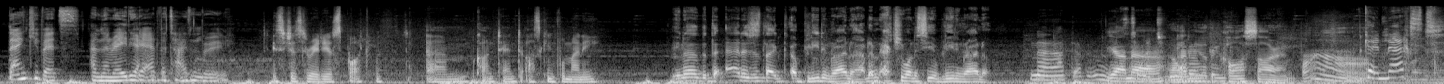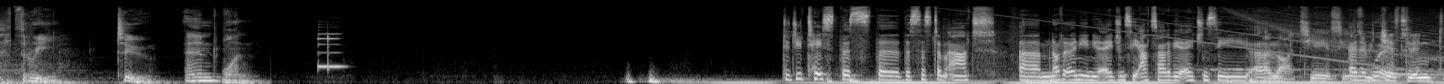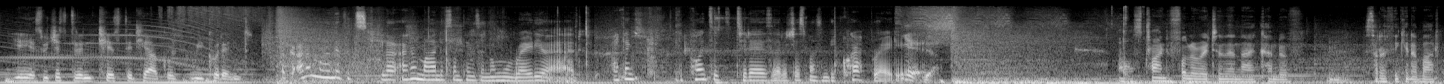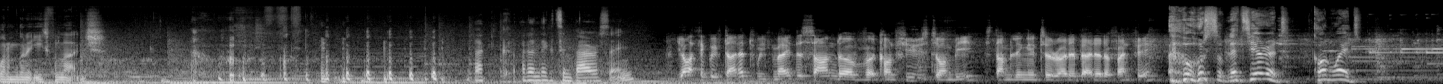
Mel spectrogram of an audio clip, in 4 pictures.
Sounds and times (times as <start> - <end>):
Music: 0.0 - 16.5, 20.9 - 57.7
Speech: 10.3 - 12.9.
